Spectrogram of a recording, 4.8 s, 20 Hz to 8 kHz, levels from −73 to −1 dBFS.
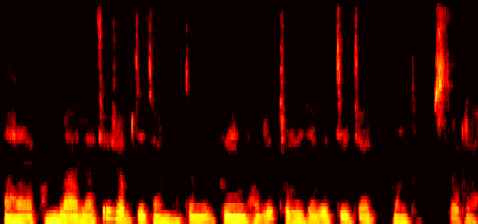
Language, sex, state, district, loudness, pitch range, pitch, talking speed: Bengali, female, West Bengal, Kolkata, -22 LUFS, 165-180 Hz, 170 Hz, 200 wpm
